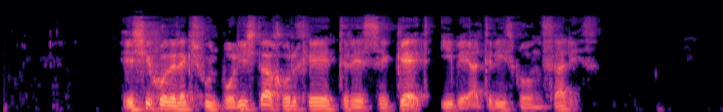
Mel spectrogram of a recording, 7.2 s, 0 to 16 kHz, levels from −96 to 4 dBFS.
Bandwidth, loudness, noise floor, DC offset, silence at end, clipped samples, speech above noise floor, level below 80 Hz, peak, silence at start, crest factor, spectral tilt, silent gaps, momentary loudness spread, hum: 9.4 kHz; -23 LUFS; -62 dBFS; under 0.1%; 1.3 s; under 0.1%; 39 dB; -62 dBFS; -4 dBFS; 1.25 s; 20 dB; -4.5 dB/octave; none; 11 LU; none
